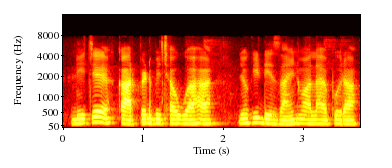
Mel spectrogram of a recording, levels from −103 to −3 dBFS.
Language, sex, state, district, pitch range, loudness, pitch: Hindi, male, Jharkhand, Garhwa, 130-140 Hz, -19 LUFS, 135 Hz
